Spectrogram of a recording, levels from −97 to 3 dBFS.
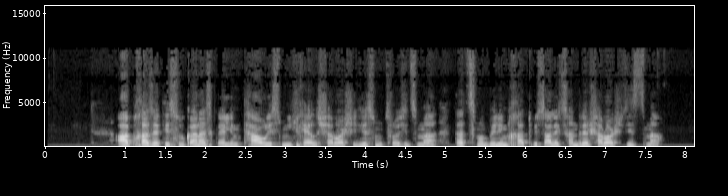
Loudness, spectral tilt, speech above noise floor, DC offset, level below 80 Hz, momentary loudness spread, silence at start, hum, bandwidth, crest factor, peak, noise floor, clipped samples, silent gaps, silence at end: -25 LUFS; -6.5 dB/octave; 40 dB; under 0.1%; -52 dBFS; 12 LU; 0.9 s; none; 11.5 kHz; 24 dB; -2 dBFS; -65 dBFS; under 0.1%; none; 0.4 s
